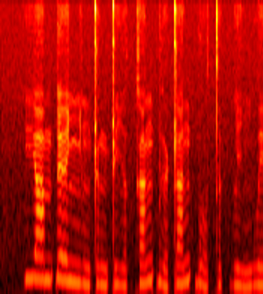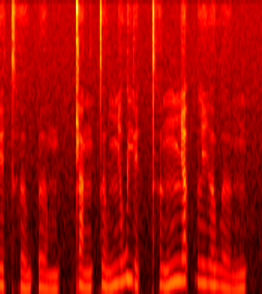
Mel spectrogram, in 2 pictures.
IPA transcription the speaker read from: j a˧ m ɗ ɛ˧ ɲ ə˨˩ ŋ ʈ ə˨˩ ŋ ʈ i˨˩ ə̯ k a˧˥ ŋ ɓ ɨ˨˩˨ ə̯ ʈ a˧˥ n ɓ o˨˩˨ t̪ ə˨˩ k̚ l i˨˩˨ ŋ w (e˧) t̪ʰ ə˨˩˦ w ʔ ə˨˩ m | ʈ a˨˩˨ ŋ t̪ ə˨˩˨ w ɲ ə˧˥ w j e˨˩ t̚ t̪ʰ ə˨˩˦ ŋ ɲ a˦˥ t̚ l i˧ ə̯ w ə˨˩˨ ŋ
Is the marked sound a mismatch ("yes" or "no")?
no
